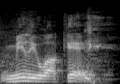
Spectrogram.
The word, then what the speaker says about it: Milwaukee: far not in the milwaukee area or any of the surrounding areas that i know of i don't think we have actually it's pronounced miliwake meaning the good light it's coming it's algonquin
